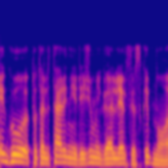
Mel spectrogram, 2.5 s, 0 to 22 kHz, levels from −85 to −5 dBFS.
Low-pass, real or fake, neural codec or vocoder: 7.2 kHz; fake; codec, 16 kHz, 8 kbps, FunCodec, trained on Chinese and English, 25 frames a second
